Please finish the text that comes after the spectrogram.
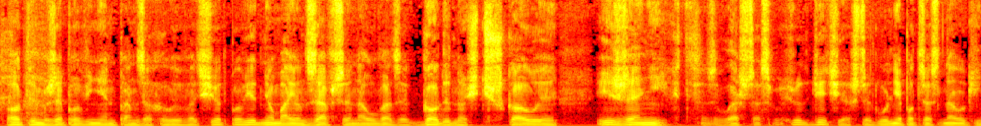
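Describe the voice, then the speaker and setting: An actor in a radio play as a pompous, officious male village schoolteacher, speaking formally and pedantically in a husky voice. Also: low voice, exaggerated voice. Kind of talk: Polish radio theatre acting.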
